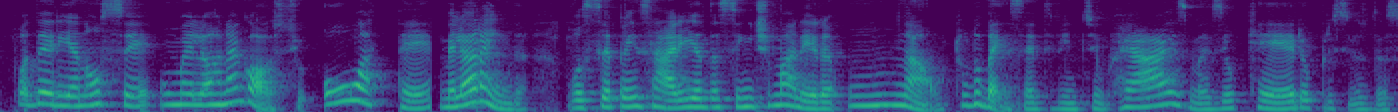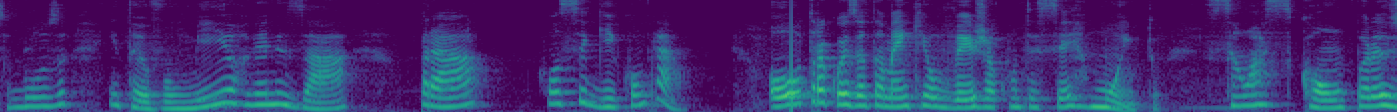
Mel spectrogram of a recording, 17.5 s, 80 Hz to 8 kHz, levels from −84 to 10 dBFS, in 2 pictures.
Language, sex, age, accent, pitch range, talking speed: Portuguese, female, 20-39, Brazilian, 185-275 Hz, 165 wpm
